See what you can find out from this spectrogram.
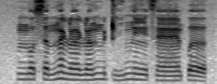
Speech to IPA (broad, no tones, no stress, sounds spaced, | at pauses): n̪ o s ə n̪ ə̃ ɳ ə̃ː ɳ ə̃ n̪ ɪ ʈ i̤ n ĩː s ɛ̃ː p ə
